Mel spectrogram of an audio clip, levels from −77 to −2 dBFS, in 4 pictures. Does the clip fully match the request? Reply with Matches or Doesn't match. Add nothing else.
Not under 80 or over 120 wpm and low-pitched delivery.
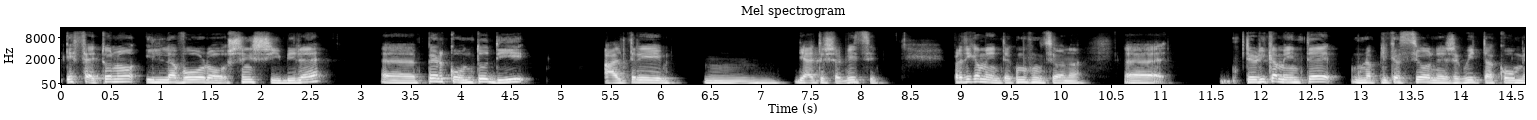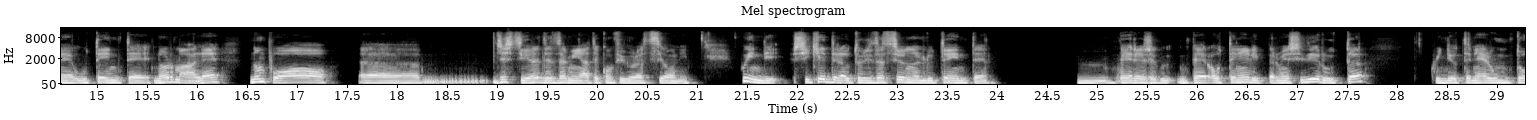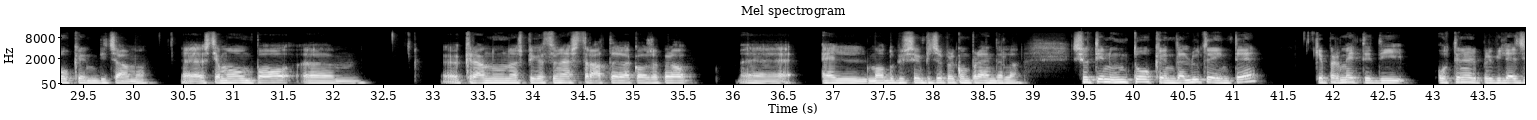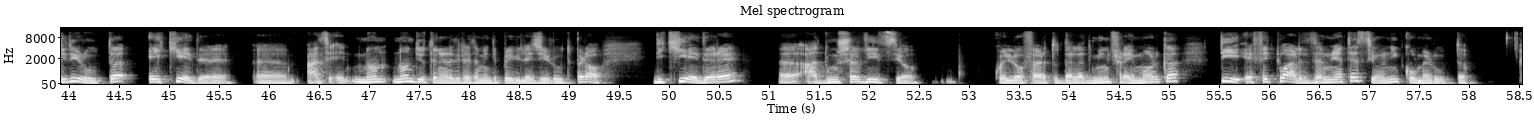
Matches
